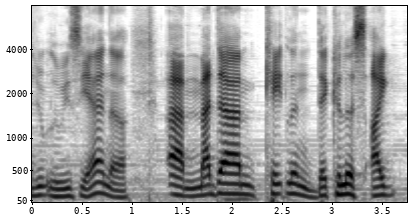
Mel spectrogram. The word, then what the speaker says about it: Deculus: that has to do with louisiana madame caitlin diculus i pronounced your name correct i hope yes you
